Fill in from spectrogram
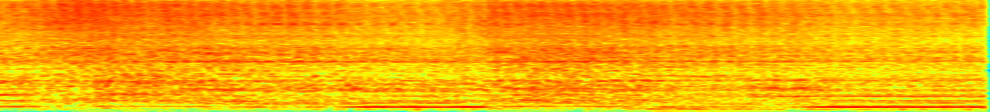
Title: [DSuper] : bruit pompe à eau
